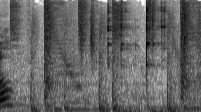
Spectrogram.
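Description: A metal spoon clinking a few times against a ceramic serving dish as tomato jam is spooned out, over steady background music.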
